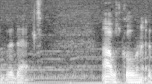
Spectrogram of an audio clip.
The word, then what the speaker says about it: Vedette: I'm sure it's pronounced Vedette. I was calling it a Vendetta.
